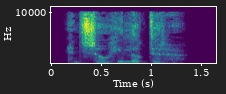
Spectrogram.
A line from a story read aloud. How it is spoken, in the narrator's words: Don whispered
